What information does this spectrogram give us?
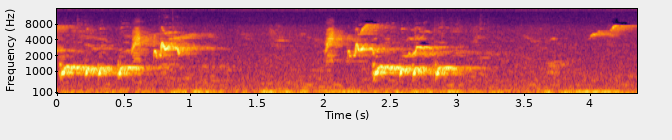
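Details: Zebra dove among three selected diligent singers utters two purring, trilled coo phrases about one and a half seconds apart, with bright rising chirps from other birds above.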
